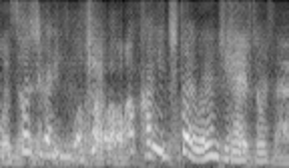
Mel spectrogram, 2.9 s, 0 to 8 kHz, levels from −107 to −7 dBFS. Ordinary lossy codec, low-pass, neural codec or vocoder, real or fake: none; none; codec, 16 kHz, 0.5 kbps, FreqCodec, smaller model; fake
